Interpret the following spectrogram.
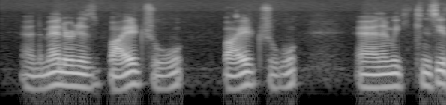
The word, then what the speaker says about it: Baizhu: And then the last upcoming character is Baizhu, which in Cantonese is baksot. The Japanese is byakujutsu. And the Mandarin is Baizhu.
